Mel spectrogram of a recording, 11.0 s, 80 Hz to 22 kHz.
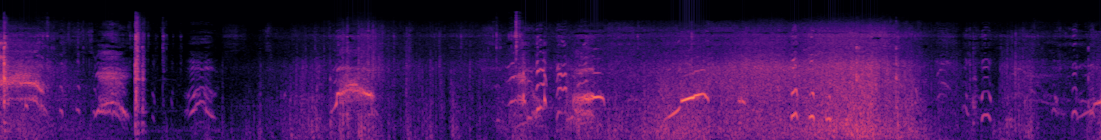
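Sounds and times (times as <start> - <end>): riders shrieking: 0.0 - 1.3, 3.3 - 3.9, 5.0 - 7.5
wind rushing over microphone: 2.0 - 11.0.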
